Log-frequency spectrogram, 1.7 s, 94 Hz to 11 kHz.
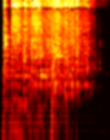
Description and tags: bicycle crash 4
Recorded for a bicycle crash scene. Made by dropping various pieces of metal on asphalt and combining the sounds. Full length recording available in same pack - named "Bike Crash MEDLEY"
bike, clang, drop, fall, impact, machinery, metal, metallic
